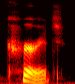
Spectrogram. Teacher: Stress on the first syllable sounds like courage, not cur e.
